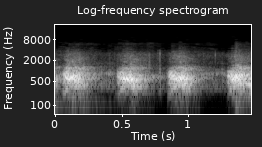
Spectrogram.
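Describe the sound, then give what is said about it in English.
Yukon King, a husky lead dog of the snowy Northwest, barks four times in a steady rhythm, each bark a full, loud woof with a short gap between, and no voices around it. “It's Yukon King, swiftest and strongest lead dog of the Northwest, blazing the trail for Sergeant Preston of the Northwest Mounted Police in his relentless pursuit of lawbreakers.”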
